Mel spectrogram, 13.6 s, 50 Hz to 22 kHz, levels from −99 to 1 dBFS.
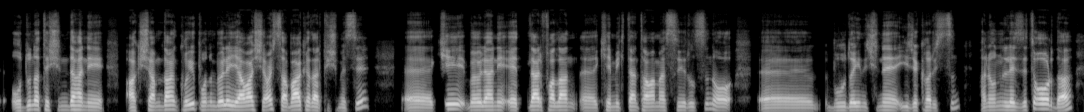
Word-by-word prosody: odun 150 +2 -4
ateşinde, 145 -1 0
hani, 130 -4 0 0.3
akşamdan 135 +5 +2
koyup 155 +1 0
onun 140 0 -5
böyle 150 +2 +4
yavaş 145 +1 +5
yavaş 165 - +2
sabaha 140 -1 +5
kadar 135 -4 +1
pişmesi. 190 - -7 0.4
Eee, 115 -2 -1
ki, 345 +1 +2
böyle, 135 +1 +2
hani, 135 0 +2
etler 135 +1 +2
falan, 135 -2 +2
eee, 115 -1 -4
kemikten 125 +1 -4
tamamen 125 0 0
sıyrılsın 130 +7 -9
o, 125 -5 +1 0.4
eee, 110 0 -2 0.2
buğdayın 130 +2 -2
içine 130 +1 -3
iyice 125 0 -5
karışsın. 125 - -6 0.2
Hani, 120 +2 -5
onun 135 +1 -4
lezzeti 135 0 -1
orada 175 +2 +5
135 Hz, 140 wpm, -24 LUFS, 125-145 Hz, 0.4 s, yavaş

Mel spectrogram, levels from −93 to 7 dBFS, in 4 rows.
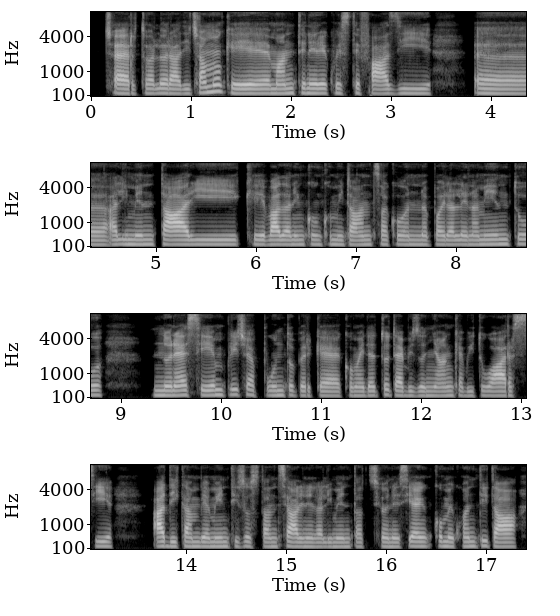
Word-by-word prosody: Certo, 170 -1 +4
allora 170 -1 +2
diciamo 200 +9 +1
che 170 -4 +3
mantenere 175 +1 +1
queste 180 +1 -3
fasi, 170 +1 0 0.4
uhm, 180 - 0 0.6
alimentari 175 0 +3
che 175 -1 -4
vadano 170 0 +3
in 170 - -5
concomitanza 170 0 -2
con 170 0 -4
poi 170 -1 -2
l'allenamento, 175 +2 -2 0.5
non 175 0 +1
è 180 +1 +6
semplice 195 +2 0
appunto 175 0 -5
perché, 165 -1 -2
come 165 0 -6
hai 160 - -2
detto 170 +4 -3
te, 170 -3 +1
bisogna 165 0 -4
anche 170 +1 -4
abituarsi 165 +2 0 0.4
a 175 0 +8
dei 170 -1 -3
cambiamenti 170 0 -2
sostanziali 165 0 +1
nell'alimentazione, 160 0 -4
sia 180 - +1
in 170 -1 +1
come 180 -2 -3
quantità, 170 -1 +1
170 Hz, 130 wpm, -24 LUFS, 165-175 Hz, 0.6 s, a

